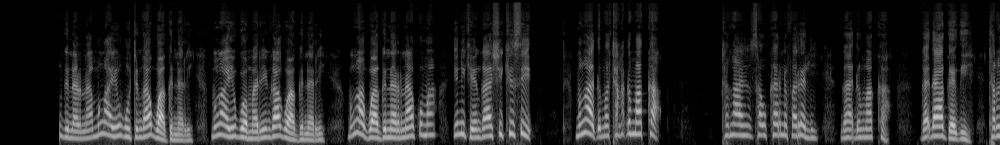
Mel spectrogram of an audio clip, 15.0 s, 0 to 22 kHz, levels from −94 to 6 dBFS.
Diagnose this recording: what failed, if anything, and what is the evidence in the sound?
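Cut-off start, at the capture or storage stage: the first 0.90 s is dead digital silence, then speech jumps in mid-sound with no natural onset, right before "gunar nang bu gha". Recording simply began late, so the opening of that sound never got written.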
